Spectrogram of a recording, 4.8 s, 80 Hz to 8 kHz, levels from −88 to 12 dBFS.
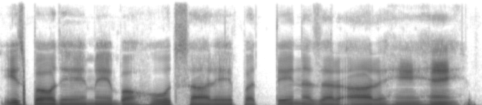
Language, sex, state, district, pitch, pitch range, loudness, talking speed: Hindi, male, Jharkhand, Ranchi, 100 Hz, 100-110 Hz, -19 LUFS, 125 wpm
